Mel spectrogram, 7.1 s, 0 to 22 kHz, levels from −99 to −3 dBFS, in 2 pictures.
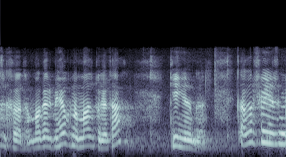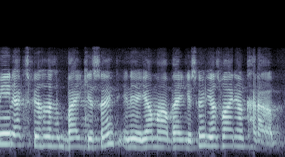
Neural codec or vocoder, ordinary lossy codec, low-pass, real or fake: vocoder, 44.1 kHz, 80 mel bands, Vocos; none; 7.2 kHz; fake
